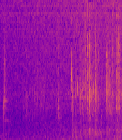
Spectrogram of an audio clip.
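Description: Faint mechanical whirring with a few light clicks that start about one and a half seconds in, the sound of a slide projector running and changing slides.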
